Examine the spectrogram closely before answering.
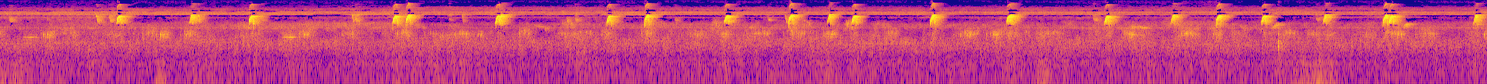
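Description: A bird repeating a short, high chirp every second or two over a steady, high-pitched insect drone.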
